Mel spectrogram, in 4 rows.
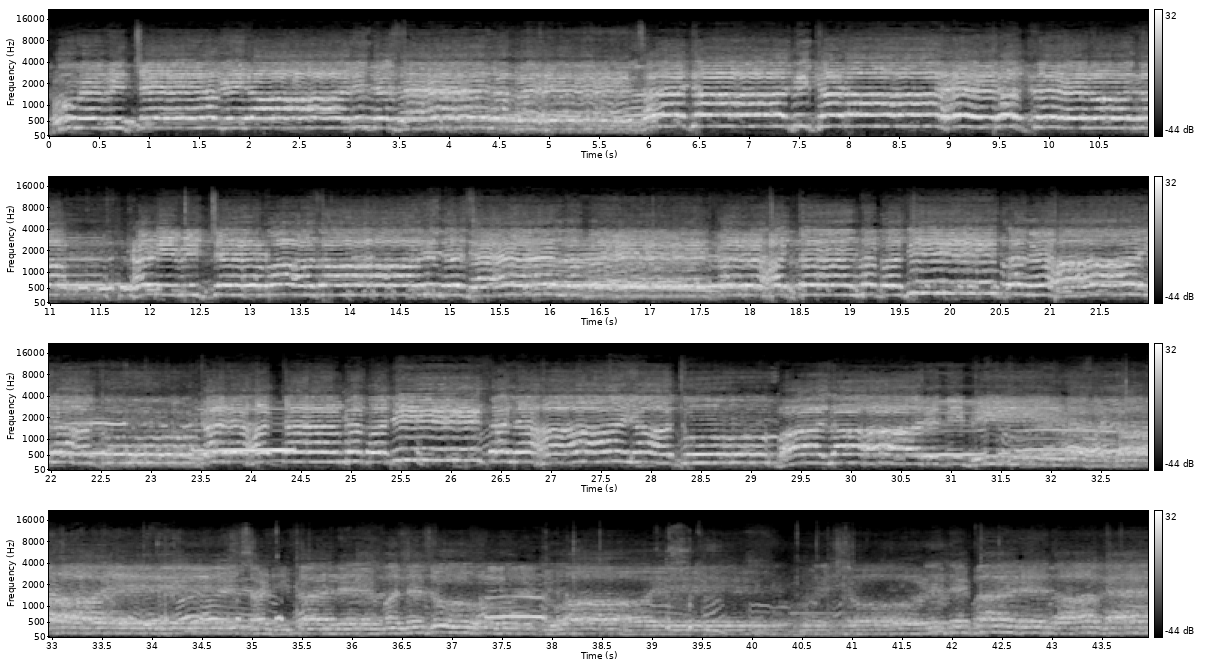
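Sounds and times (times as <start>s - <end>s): men chanting a mourning lament: 0.0s - 43.9s.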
